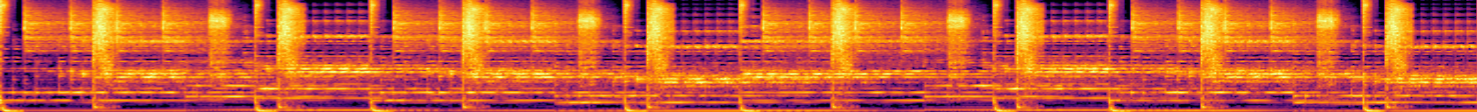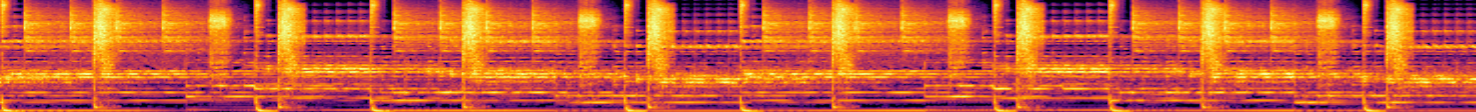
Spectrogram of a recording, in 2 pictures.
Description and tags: Glass Labyrinth Loop
background, loop, beat, synthetic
